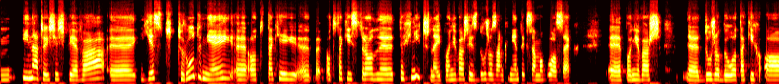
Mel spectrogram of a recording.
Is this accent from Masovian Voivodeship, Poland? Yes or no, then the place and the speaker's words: no; Giżycko, Warmian-Masurian Voivodeship, Poland; moved away as an adult; mając 19 lat opuściłam Giżycko i szukałam szczęścia w świecie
